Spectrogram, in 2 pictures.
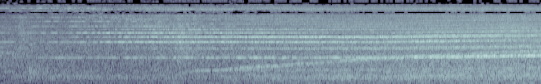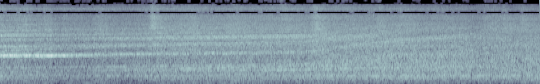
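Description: An electric subway train pulls away with a rising motor whine.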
